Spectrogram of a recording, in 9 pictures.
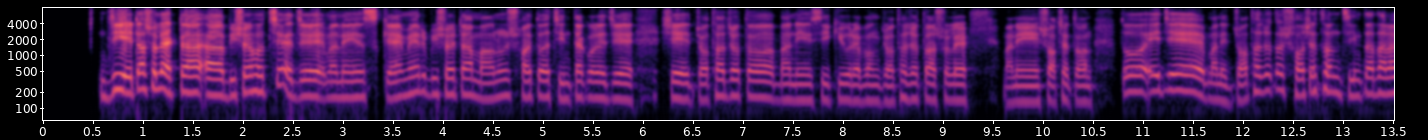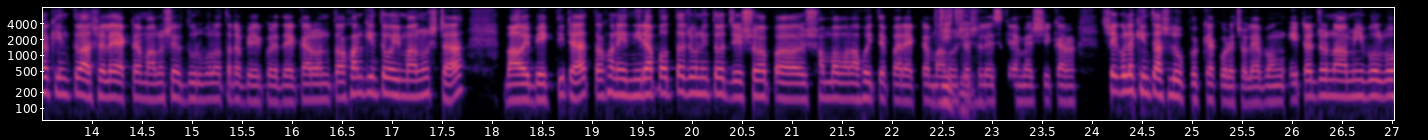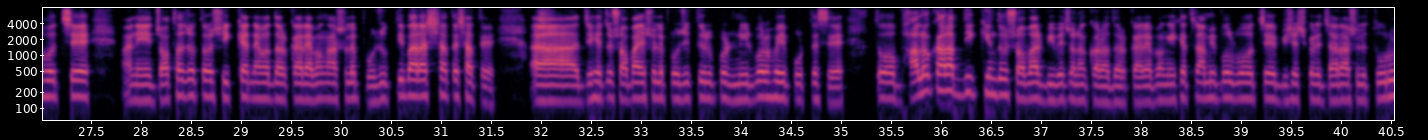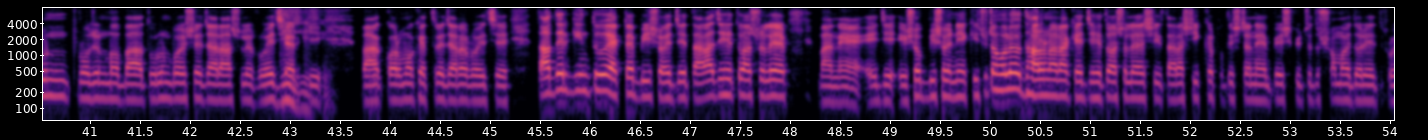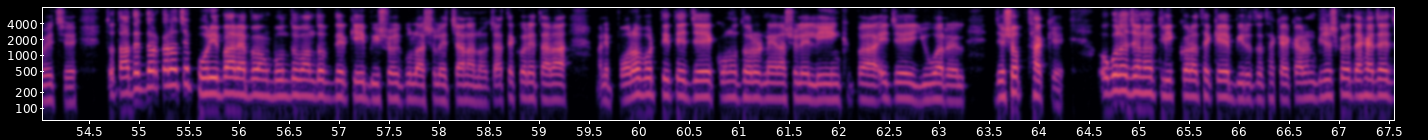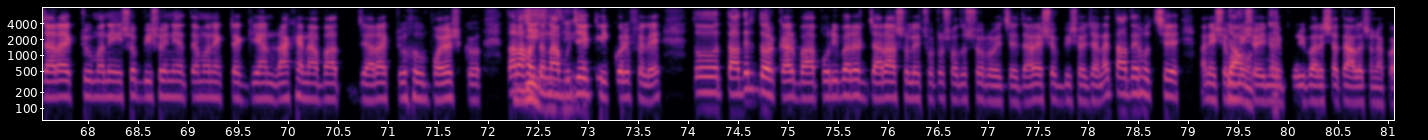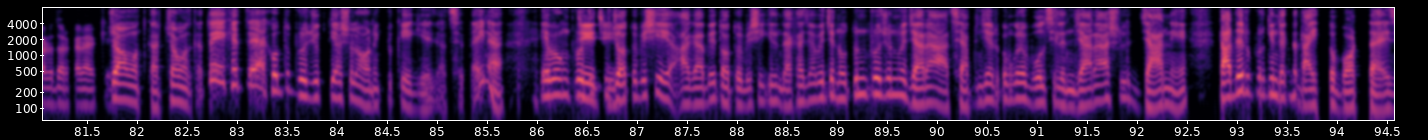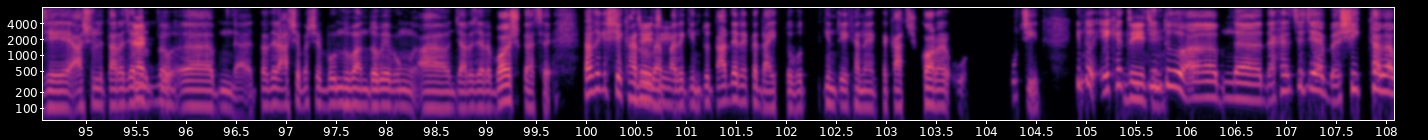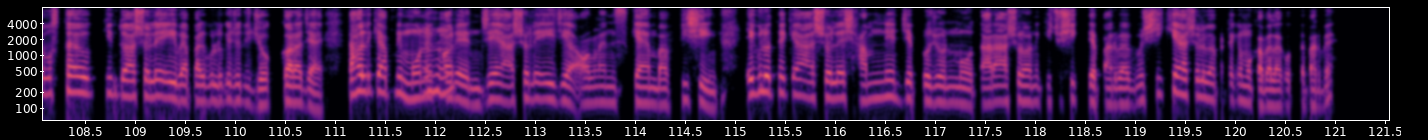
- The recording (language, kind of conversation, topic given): Bengali, podcast, অনলাইন প্রতারণা বা ফিশিং থেকে বাঁচতে আমরা কী কী করণীয় মেনে চলতে পারি?
- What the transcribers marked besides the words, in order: tongue click; in English: "secure"; scoff; scoff; in English: "phishing"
